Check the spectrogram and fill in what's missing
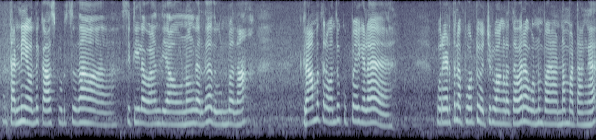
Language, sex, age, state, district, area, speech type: Tamil, female, 45-60, Tamil Nadu, Tiruchirappalli, rural, spontaneous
